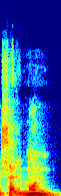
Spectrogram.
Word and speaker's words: salmón: El acento prosódico está en la sílaba sexta, que es la central, en Salmón, Mon, y el Ulises Salmón de los regresos.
